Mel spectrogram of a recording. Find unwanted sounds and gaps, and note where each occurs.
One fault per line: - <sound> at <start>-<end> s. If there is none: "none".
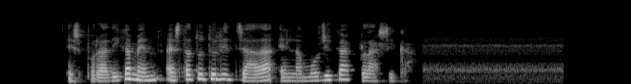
none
